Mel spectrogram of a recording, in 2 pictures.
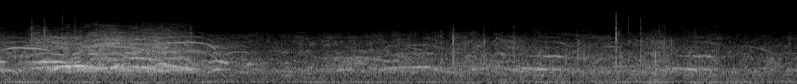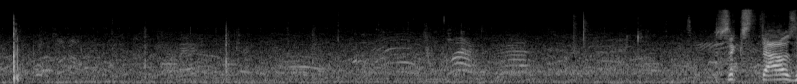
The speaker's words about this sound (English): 6,144 people here tonight. Some of them dwindling now, but that was the crowd at the Zenith.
